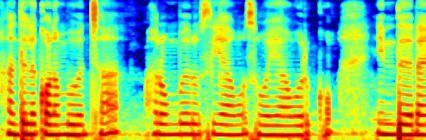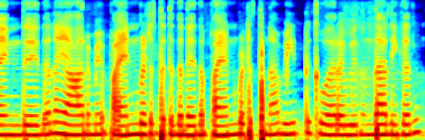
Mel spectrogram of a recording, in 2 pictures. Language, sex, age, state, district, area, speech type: Tamil, female, 30-45, Tamil Nadu, Thanjavur, urban, spontaneous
